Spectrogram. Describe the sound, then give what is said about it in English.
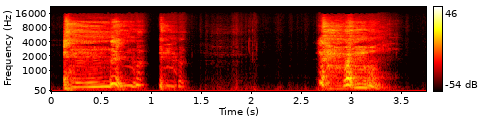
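Wet, mucus-laden coughing in a few loud bursts: two close together at the start, then a pause before a final harsh burst. “Ooh, that's a mucus. A little bit. I'm gonna have to take some Mucinex.”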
